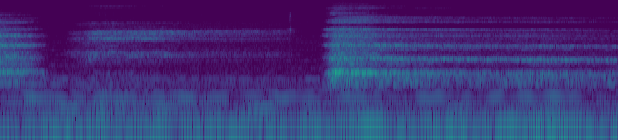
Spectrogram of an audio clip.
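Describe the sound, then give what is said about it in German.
Ujjayi breathing, a soft friction sound made in the throat during yoga, comes as long, airy hissing breaths separated by brief pauses, two sustained passes following a short opening breath. “wenn du die Ujjayi-Atmung kennst, diesen Reibelaut, dieses,”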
